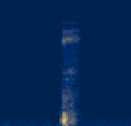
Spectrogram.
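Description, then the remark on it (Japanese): A cat bumps close against the microphone, giving one brief, loud, muffled thump with a short breathy rustle, then quiet. No one speaks. “やーめてか、にゃんこちゃん。何しとっと。”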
